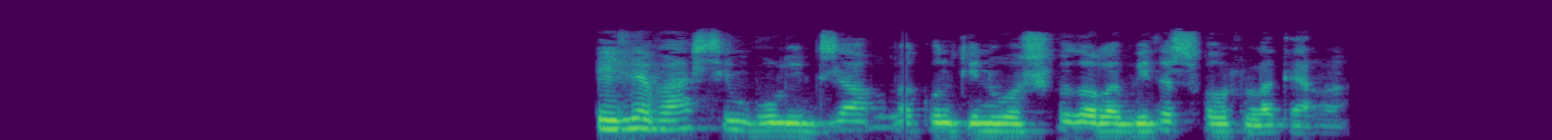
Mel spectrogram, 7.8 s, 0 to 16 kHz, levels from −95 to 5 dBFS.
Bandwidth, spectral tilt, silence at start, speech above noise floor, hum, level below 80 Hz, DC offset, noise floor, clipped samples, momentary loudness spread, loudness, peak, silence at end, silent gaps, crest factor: 7.8 kHz; -4.5 dB/octave; 3 s; over 67 dB; none; -60 dBFS; under 0.1%; under -90 dBFS; under 0.1%; 9 LU; -24 LUFS; -8 dBFS; 1.05 s; none; 18 dB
